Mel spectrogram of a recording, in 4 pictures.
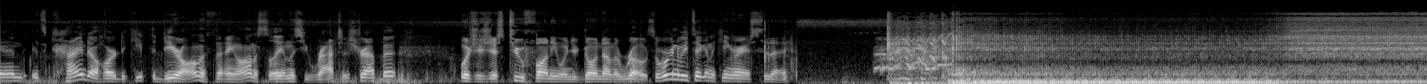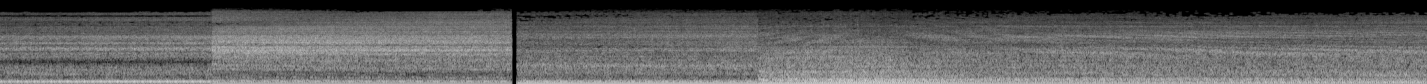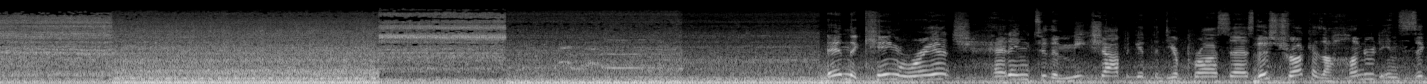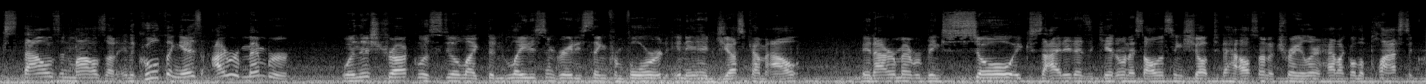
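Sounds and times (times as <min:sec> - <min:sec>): pickup engine idling: 0:08.8 - 0:34.2.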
